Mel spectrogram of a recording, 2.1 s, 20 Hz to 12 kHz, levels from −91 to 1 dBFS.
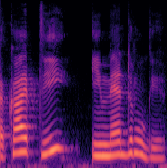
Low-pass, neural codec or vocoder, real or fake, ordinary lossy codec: none; codec, 24 kHz, 0.9 kbps, WavTokenizer, small release; fake; none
